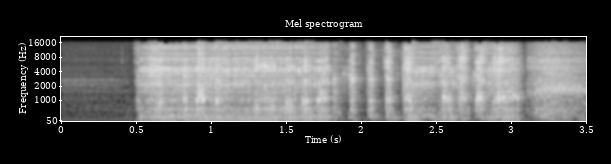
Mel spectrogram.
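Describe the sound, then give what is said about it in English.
A voice imitates loud, rapid snoring, slightly exaggerated: after a brief quiet start comes a long harsh rasping snore, then a quick burst of short snorting pulses, loud with no words. “All the snoring I would do in a minute, you do that in like a 3 second gap, and then you're good again for a minute.”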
